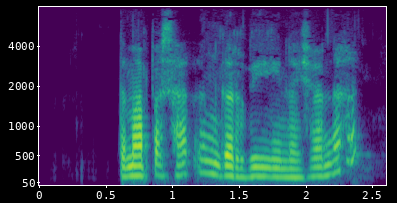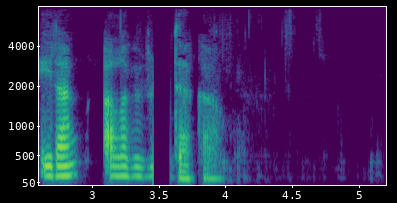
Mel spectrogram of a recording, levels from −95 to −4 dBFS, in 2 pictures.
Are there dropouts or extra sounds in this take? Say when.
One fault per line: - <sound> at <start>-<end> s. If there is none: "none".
- dropout at 3.5-3.6 s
